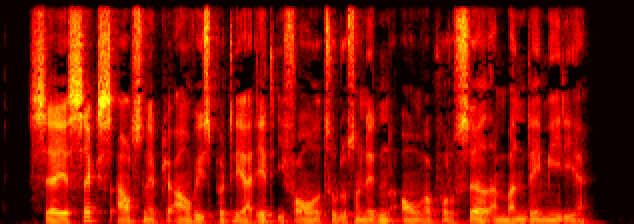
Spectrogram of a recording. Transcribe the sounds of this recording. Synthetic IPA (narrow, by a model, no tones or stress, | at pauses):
se̝ɐiəseɡ̥sɑ̈ʊsnid̥̚b̥le̝ʊʔɑ̈ʊʋḭːsd̥̚pʰɒ̽d̥e̝̰ːæʔe̝d̥ifɒːɒ̰ːð̩ˠt͡sʰo̝̰ːt͡sʰṵːsn̩ɐne̝d̥n̩ɒʊʋɑ̈pʰʁo̝d̥use̝̰ːɐðˠæmɒnd̥ɛɪme̝̰ːd̥iæ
